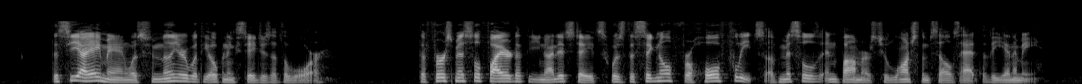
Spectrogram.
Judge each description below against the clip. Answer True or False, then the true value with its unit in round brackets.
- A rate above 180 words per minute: True (200 wpm)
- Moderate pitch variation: False (6.3 semitones)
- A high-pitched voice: False (120 Hz)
